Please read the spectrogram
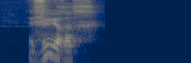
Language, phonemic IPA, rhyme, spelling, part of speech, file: Dutch, /ˈvy.rəx/, -yrəx, vurig, adjective, Nl-vurig.ogg
- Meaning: 1. fiery, ardent 2. enthusiastic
